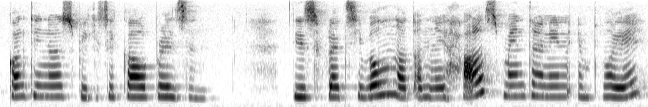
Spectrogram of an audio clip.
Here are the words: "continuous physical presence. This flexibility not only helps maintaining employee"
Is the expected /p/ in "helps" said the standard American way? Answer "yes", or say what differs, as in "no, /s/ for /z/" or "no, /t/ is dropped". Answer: no, /p/ is dropped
